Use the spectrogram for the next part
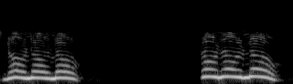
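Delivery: high, loud wailed refusals; mock panicked protest. Tortured captive to his attackers, mock panicked wail. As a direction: imitate a victim crying out in terror.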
